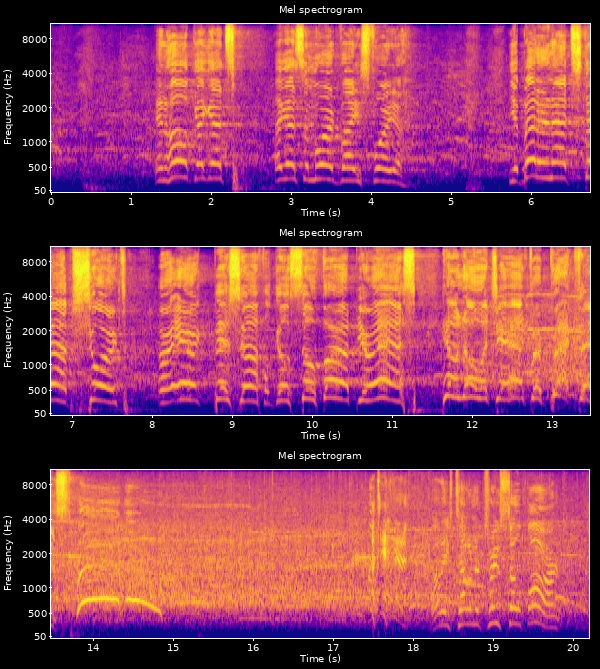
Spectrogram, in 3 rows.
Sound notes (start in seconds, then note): 12.6 Jerry whooping; 13.9 crowd cheering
